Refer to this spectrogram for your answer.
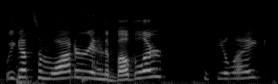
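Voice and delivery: loud, high Minnesota folksy voice; Minnesota accent. Pretend. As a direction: lay on the Minnesota twang. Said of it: "Can't do the Minnesota accent up here".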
